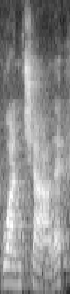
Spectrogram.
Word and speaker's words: guanciale: you use for this recipe is guanchale so guanchale is a kind of a meat made by a by a pig but it's made with a cheat the cheek of the pork yeah this is pronounced pronounced guanciale and it's made of the cheek of the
